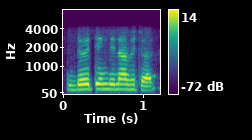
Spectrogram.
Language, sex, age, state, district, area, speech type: Assamese, male, 18-30, Assam, Golaghat, rural, conversation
